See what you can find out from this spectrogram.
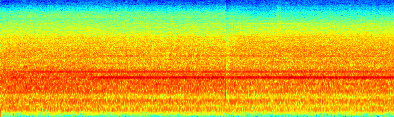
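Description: An even airy roar with one thin steady tone and no rattle or rub, so the fan runs smooth and healthy.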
